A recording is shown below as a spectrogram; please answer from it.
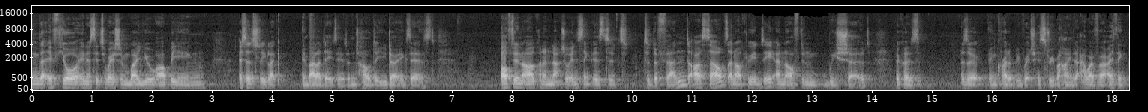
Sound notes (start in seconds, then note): none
